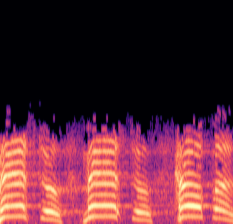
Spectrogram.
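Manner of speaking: panicked, high, terrified screaming cries. Terrified disciples cry out to their master for help: screaming in terror. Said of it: "now all screaming".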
